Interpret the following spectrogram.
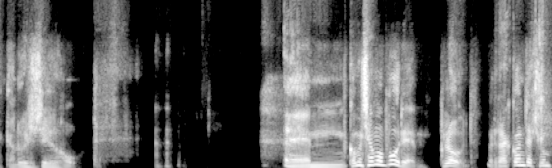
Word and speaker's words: Calogero: Calogero. Mm. Ottima pronuncia, Calogero.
